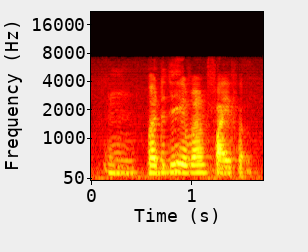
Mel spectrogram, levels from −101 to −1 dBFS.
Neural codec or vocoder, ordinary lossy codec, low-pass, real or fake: vocoder, 24 kHz, 100 mel bands, Vocos; none; 7.2 kHz; fake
